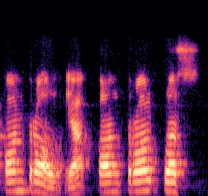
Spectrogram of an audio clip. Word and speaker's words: CTRL: Kalau ini bacanya adalah kontrol, ya, kontrol plus O.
